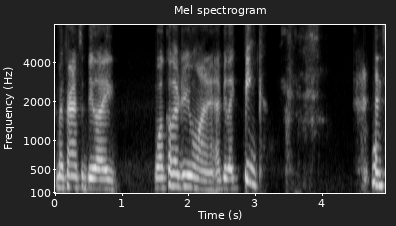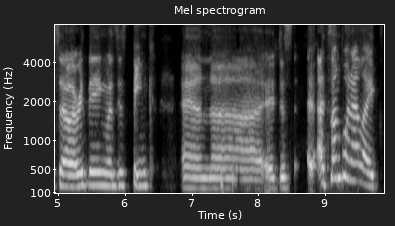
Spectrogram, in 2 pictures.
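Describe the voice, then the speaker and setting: A young adult woman from Honduras chatting casually as an interview guest, informal and expressive, peppering her stories with "like". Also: on the low side, no room sound. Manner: informal and expressive, peppered with "like", acts out quoted lines. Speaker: guest, real estate investor and entrepreneur.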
